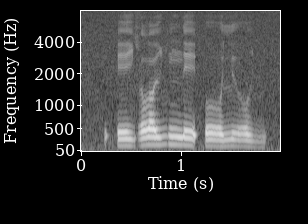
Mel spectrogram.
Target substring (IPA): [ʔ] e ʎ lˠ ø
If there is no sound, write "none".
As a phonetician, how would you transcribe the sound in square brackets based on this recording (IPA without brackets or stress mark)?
ʔ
